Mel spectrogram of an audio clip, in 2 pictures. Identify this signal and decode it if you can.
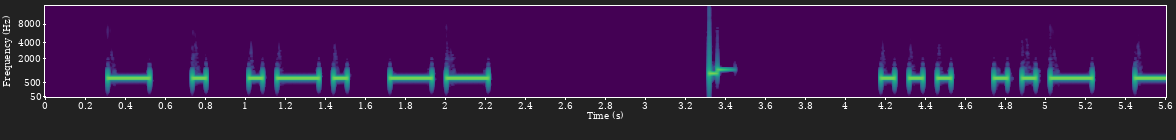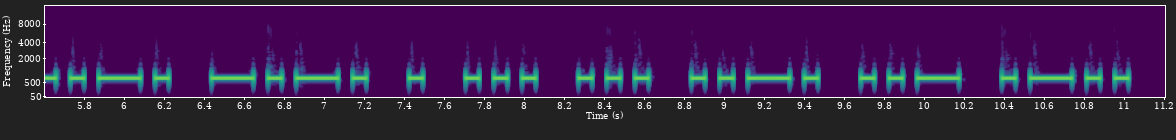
Morse code, heard as a keyed tone, about 17 wpm, 700 Hz. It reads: TERM SUCCESSFUL
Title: Sentences from Top 900 Words - New Word Drill - 17wpm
